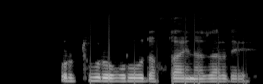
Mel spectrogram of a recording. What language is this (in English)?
Pashto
